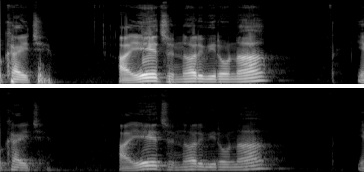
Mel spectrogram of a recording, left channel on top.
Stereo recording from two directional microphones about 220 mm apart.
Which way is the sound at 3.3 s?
40° left (ahead or behind).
